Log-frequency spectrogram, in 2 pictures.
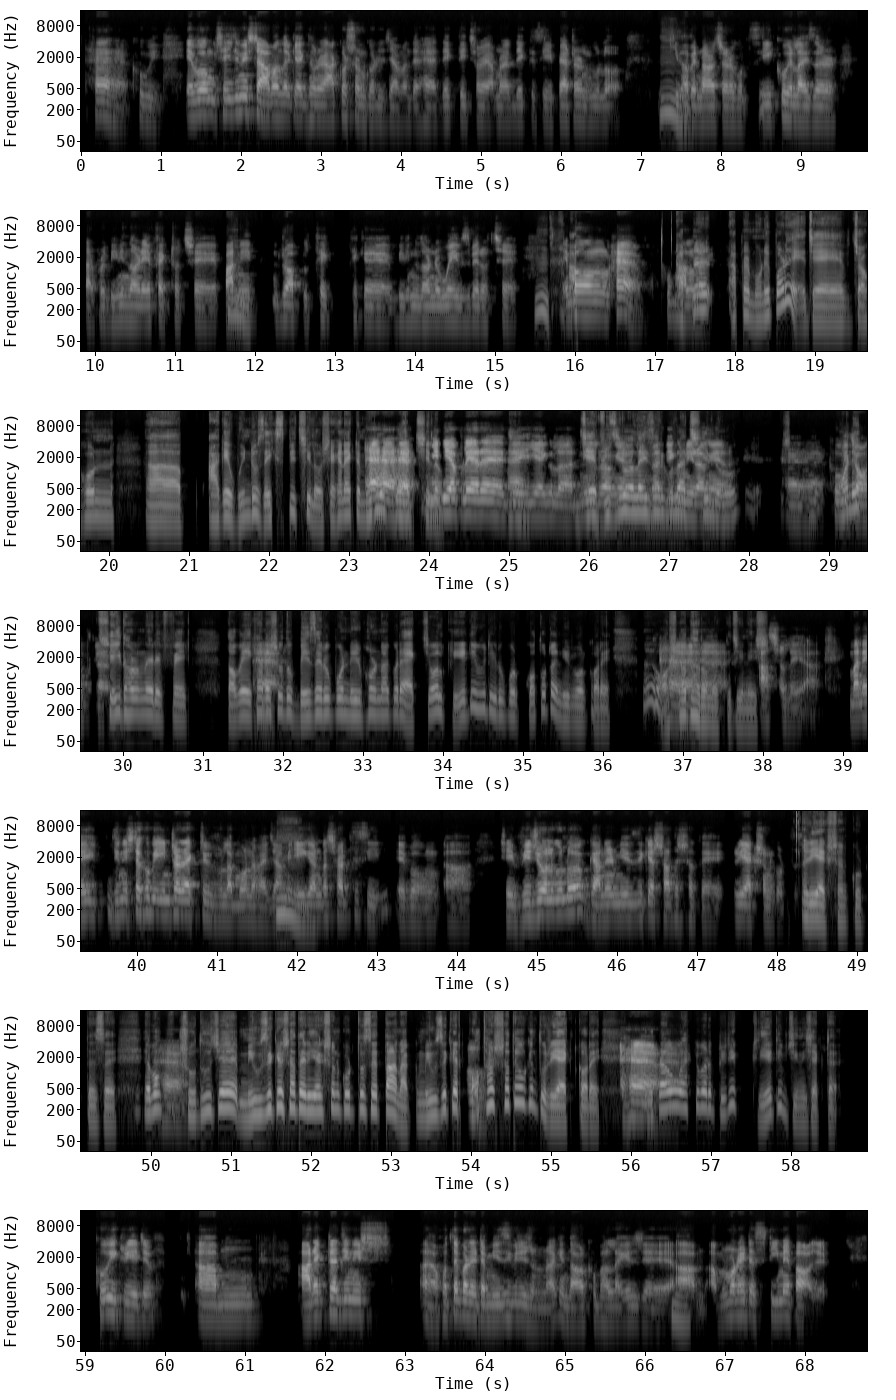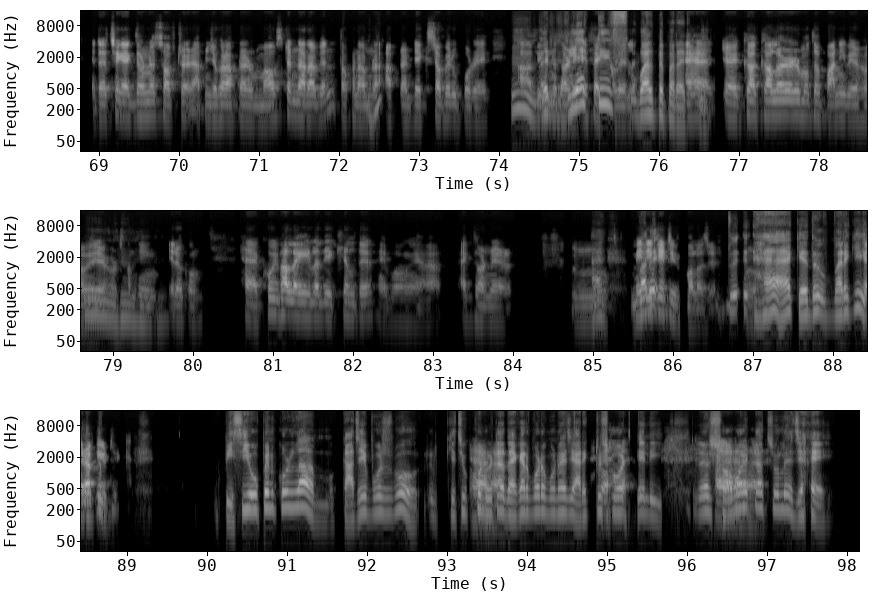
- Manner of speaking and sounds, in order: tapping; in English: "pattern"; in English: "ওয়েভস"; other background noise; in English: "visualizer"; in English: "actual creativity"; in English: "interactive"; in English: "pretty creative"; in English: "reactive wallpaper"; in English: "or something"; in English: "meditative"; unintelligible speech; in English: "therapeutic"; other noise; chuckle; laughing while speaking: "যায়"
- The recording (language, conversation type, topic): Bengali, unstructured, কোন ধরনের সঙ্গীত ভিডিও আপনার মনোযোগ আকর্ষণ করে?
